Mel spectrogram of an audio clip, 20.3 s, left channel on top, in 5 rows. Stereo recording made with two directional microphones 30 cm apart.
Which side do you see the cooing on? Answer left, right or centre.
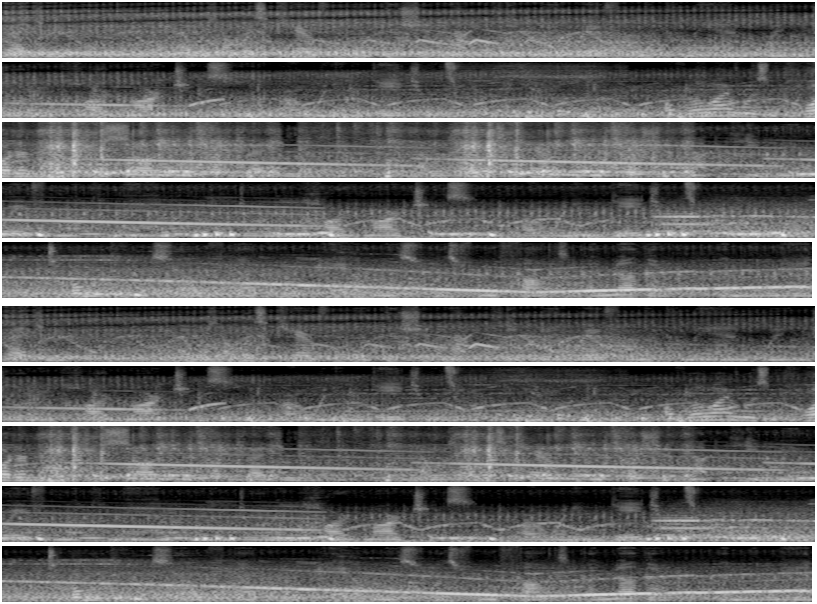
left.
